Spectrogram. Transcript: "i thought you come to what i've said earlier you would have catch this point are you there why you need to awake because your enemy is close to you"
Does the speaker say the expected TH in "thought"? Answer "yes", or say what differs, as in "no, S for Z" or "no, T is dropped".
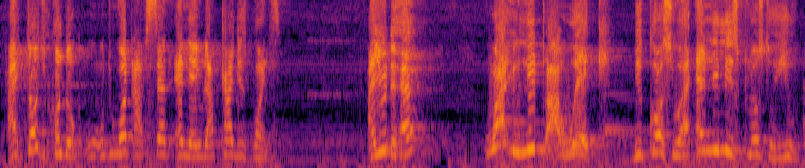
no, T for TH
